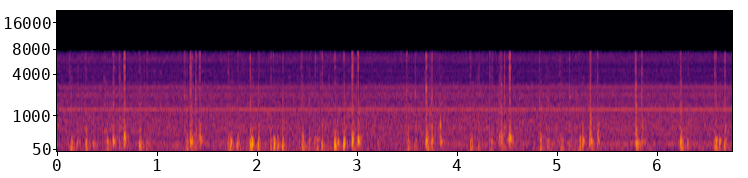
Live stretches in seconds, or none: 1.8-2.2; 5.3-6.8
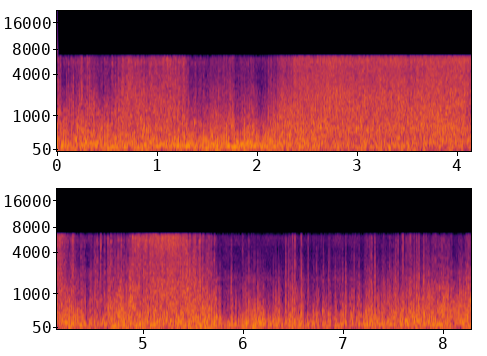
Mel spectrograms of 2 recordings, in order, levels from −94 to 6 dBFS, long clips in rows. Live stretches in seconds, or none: 1.9-2.9; 6.1-7.9

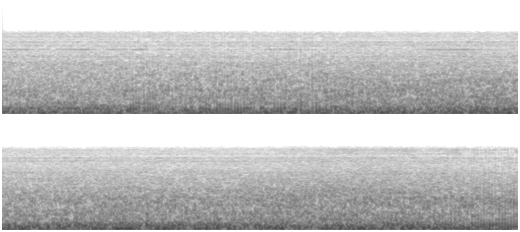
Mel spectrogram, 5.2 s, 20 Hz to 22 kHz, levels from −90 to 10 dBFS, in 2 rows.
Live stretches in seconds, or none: 0.0-0.6; 1.7-4.8

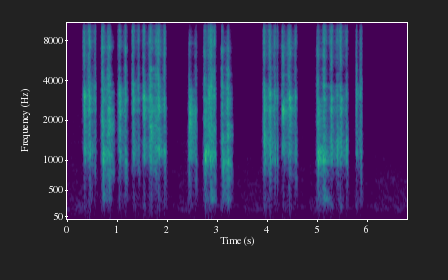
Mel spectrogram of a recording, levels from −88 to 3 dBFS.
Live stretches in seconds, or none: none

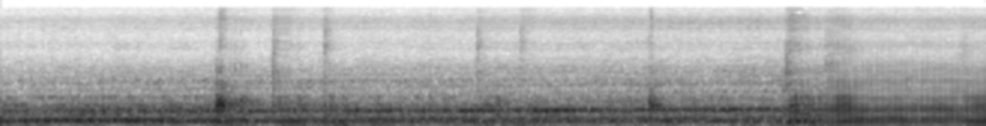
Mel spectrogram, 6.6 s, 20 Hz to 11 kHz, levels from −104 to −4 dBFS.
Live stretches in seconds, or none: 0.0-5.5

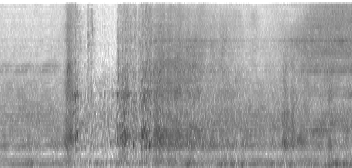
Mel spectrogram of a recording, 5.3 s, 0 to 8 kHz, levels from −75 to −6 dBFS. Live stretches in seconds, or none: 1.1-2.3

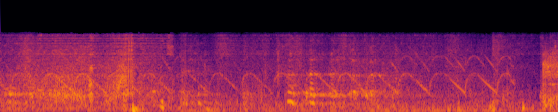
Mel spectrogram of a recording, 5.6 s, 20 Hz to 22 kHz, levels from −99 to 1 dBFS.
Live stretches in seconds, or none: 4.4-5.1

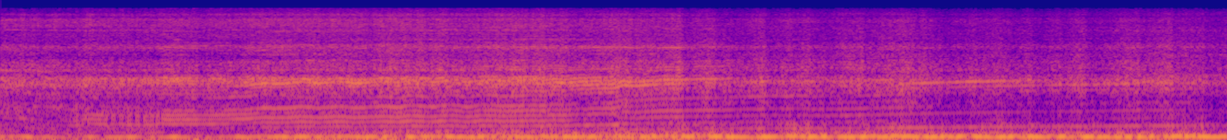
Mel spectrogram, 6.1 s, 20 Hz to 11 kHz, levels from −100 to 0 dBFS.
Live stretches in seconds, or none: 0.0-6.1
